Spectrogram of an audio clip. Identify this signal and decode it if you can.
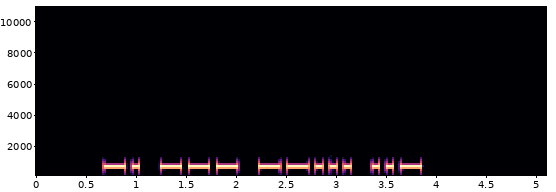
Morse code, heard as a keyed tone, about 17 wpm, 700 Hz. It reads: NO7U
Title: USA Call Signs - 4 Characters - Repeated 2x - 17wpm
